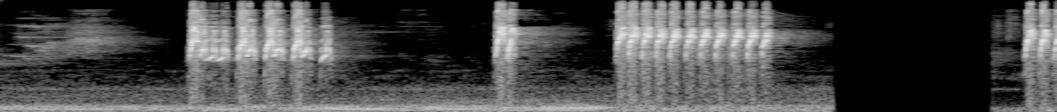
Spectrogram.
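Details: Lure chatter of a Javan myna, 'crecetan' style, to coax other birds to sing: scratchy bursts of buzzy notes, a lone sharp note, then a fast even rattle of about ten pulses, with a steady low hum.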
